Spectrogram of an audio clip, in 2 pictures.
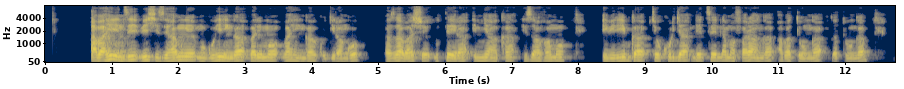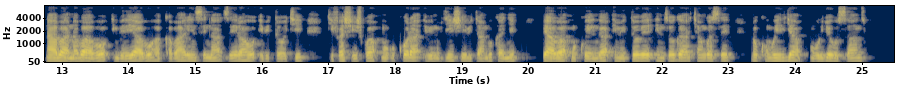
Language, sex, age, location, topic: Kinyarwanda, male, 18-24, Huye, agriculture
